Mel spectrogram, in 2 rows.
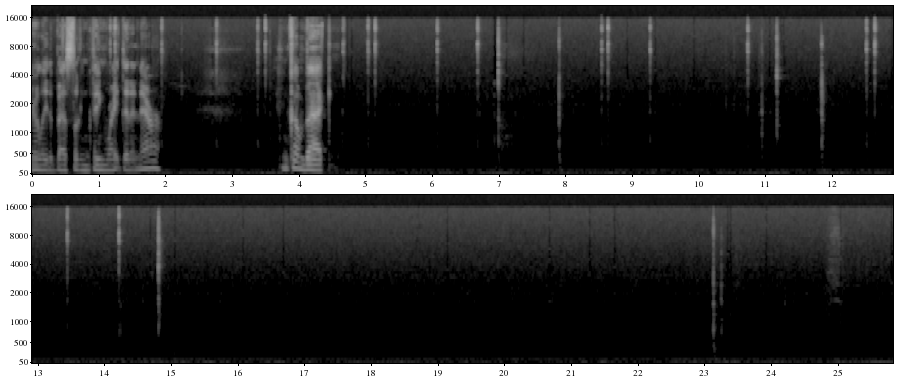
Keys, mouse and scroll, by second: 1.1 click, 1.9 click, 3.4 click, 5.0 click, 6.1 click, 7.0 middle click, 8.5 click, 9.3 click, 11.2 middle click, 12.5 click, 13.5 click, 14.8 middle click.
